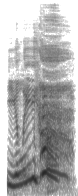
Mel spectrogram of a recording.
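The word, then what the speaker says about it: Ehle: were like sorry um it's actually pronounced eely what am i dyslexic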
